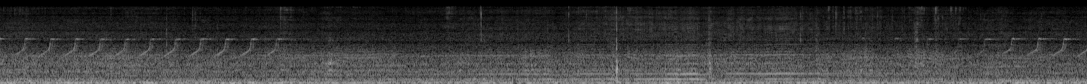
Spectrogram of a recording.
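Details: Honey bees in a queenless colony kept for queen rearing: a steady, low droning hum with faint sustained tones, over a run of quick, high, descending chirps near the start and end.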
